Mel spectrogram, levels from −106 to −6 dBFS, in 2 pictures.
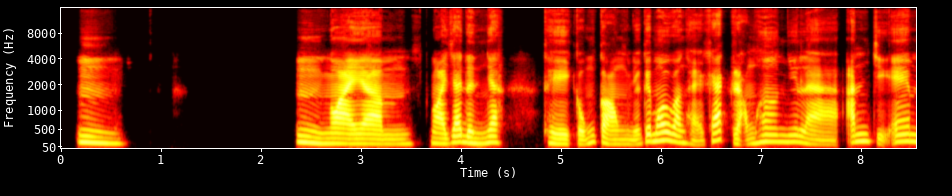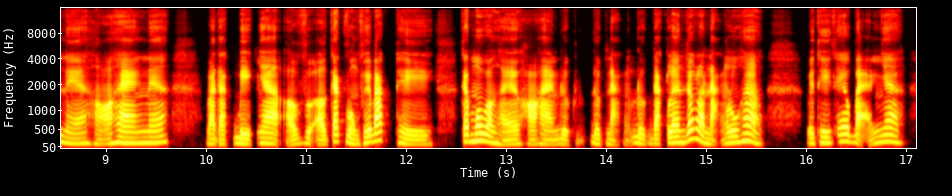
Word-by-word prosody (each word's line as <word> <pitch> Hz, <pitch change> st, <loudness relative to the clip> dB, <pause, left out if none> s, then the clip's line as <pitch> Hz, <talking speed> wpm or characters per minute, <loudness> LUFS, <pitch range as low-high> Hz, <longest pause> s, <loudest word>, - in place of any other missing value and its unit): Ừm. 145 Hz, -6 st, -3 dB, 1.7 s
Ừm, 150 Hz, -5 st, -3 dB
ngoài, 130 Hz, -1 st, +7 dB
à, 125 Hz, -1 st, +6 dB, 0.5 s
ngoài 135 Hz, -2 st, +2 dB
gia 165 Hz, +4 st, +3 dB
đình 145 Hz, -4 st, -1 dB
nha, 160 Hz, +2 st, +1 dB, 0.4 s
thì 130 Hz, -4 st, -1 dB
cũng 120 Hz, +8 st, -5 dB
còn 115 Hz, -5 st, +2 dB
những 115 Hz, +2 st, -8 dB
cái 185 Hz, -, 0 dB
mối 205 Hz, +3 st, +3 dB
quan 175 Hz, -6 st, 0 dB
hệ -, -, -7 dB
khác 215 Hz, +3 st, +2 dB
rộng 125 Hz, +4 st, 0 dB
hơn 175 Hz, +2 st, -5 dB
như 175 Hz, 0 st, -6 dB
là 110 Hz, -8 st, -2 dB
anh 185 Hz, +4 st, 0 dB
chị -, -, -9 dB
em 185 Hz, +1 st, -2 dB
nè, 135 Hz, -2 st, -4 dB
họ 120 Hz, -3 st, 0 dB
hàng 145 Hz, -1 st, +2 dB
nè, 150 Hz, +2 st, -2 dB, 0.4 s
và 125 Hz, -, +1 dB
đặc 125 Hz, -, -2 dB
biệt 130 Hz, -3 st, -2 dB
nha, 140 Hz, -1 st, +3 dB
ở -, -, -1 dB
v 140 Hz, +3 st, -6 dB
ở -, -, 0 dB
các 180 Hz, 0 st, +4 dB
vùng 125 Hz, -, -1 dB
phía 155 Hz, +7 st, 0 dB
Bắc 205 Hz, +4 st, +7 dB
thì 115 Hz, -6 st, -5 dB, 0.3 s
các 180 Hz, -, +2 dB
mối 200 Hz, +1 st, +3 dB
quan 165 Hz, -6 st, +3 dB
hệ 110 Hz, -1 st, -2 dB
họ 115 Hz, -, +1 dB
hàng 115 Hz, -2 st, 0 dB
được 115 Hz, -2 st, -6 dB, 0.2 s
được -, -, -9 dB
nặng -, -, -5 dB
được 130 Hz, -, -6 dB
đặt 125 Hz, -, 0 dB
lên 155 Hz, +1 st, +2 dB
rất 235 Hz, -, +3 dB
là -, -, +4 dB
nặng 115 Hz, +7 st, 0 dB
luôn 155 Hz, +2 st, -1 dB
ha! 200 Hz, -8 st, +2 dB, 0.4 s
Vậy 135 Hz, -, -6 dB
thì 145 Hz, 0 st, -4 dB
theo 185 Hz, +4 st, -2 dB
bạn 150 Hz, -4 st, 0 dB
nha, 175 Hz, -3 st, -2 dB
145 Hz, 220 wpm, -22 LUFS, 125-170 Hz, 1.7 s, ngoài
